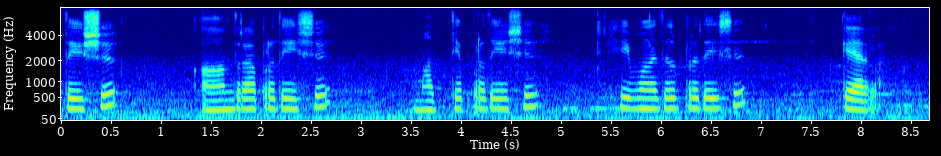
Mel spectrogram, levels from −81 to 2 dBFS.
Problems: low volume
